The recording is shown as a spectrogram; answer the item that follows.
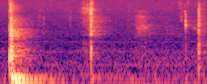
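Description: Tarot cards being put down and tapped on a wooden table: a soft knock just after the start, then a lighter click about a second in and another small click near the end.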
